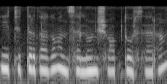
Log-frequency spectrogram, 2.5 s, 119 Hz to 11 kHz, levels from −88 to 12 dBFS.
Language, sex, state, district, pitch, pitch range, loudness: Kannada, female, Karnataka, Belgaum, 250 Hz, 240-270 Hz, -14 LUFS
